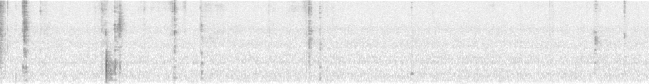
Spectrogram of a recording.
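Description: Playing cards rustle softly as they are shuffled by hand.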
